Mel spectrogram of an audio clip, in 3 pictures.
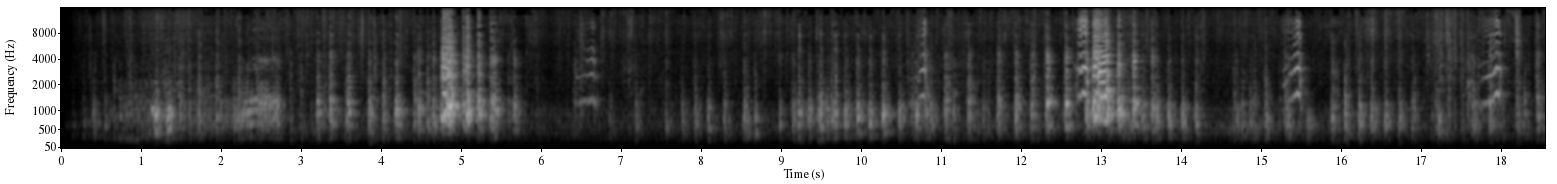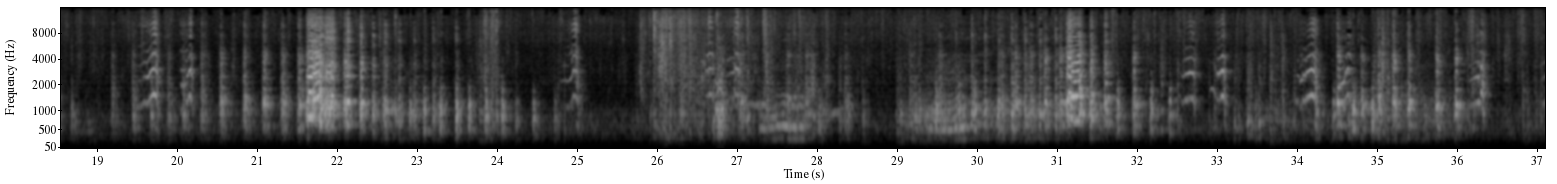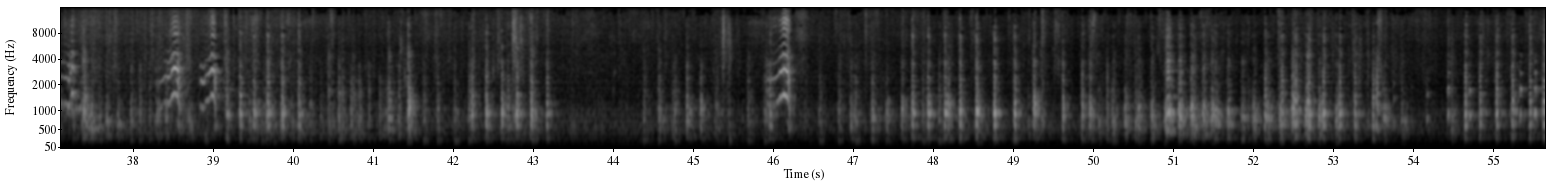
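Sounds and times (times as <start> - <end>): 
chickens in a hen house on a farm: 0.1 - 55.6.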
